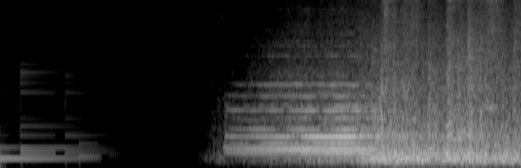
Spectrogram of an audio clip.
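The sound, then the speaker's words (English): A powerful train locomotive sounds its horn in a short, multi-note chord and then falls silent. It returns with a loud, sustained horn blast over a swelling rumble and the clatter of rolling cars. “Do you recognize that sound? That is the sound of a powerful train, also called a locomotive.”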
